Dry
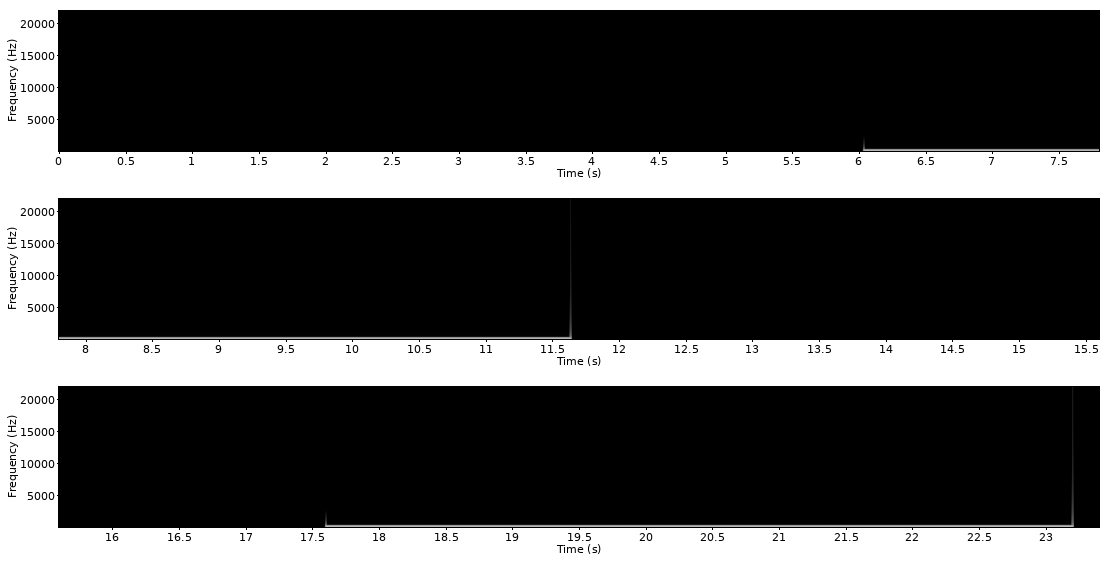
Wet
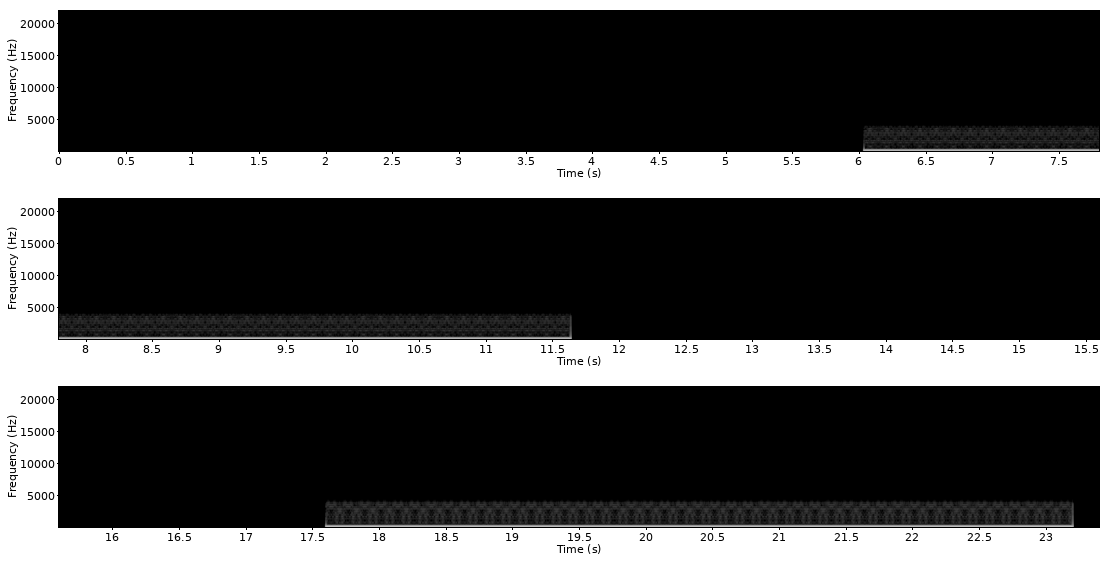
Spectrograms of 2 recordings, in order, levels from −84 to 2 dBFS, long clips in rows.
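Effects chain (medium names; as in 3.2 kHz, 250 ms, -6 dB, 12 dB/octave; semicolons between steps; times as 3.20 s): µ-law 64 kbps 8 kHz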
